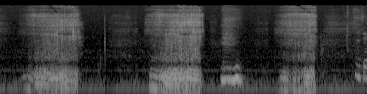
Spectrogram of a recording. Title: snoring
